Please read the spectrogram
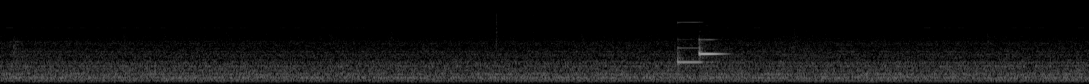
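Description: A short electronic beep about seven seconds in, one lower tone stepping up to a higher one, over a steady background hum and hiss.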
